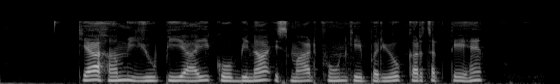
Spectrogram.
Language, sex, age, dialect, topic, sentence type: Hindi, male, 18-24, Garhwali, banking, question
